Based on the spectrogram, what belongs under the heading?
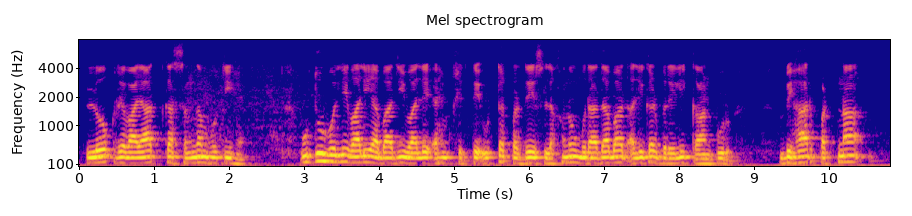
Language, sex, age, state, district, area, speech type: Urdu, male, 18-30, Uttar Pradesh, Balrampur, rural, spontaneous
